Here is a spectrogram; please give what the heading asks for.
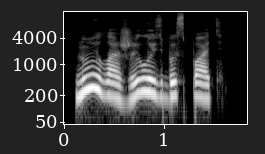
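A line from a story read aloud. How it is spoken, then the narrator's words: Grumbling dragon. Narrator (Russian): проворчал дракон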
